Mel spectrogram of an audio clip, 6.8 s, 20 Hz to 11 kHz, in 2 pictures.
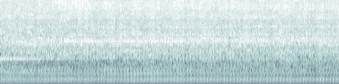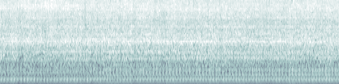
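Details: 1972 Dayton 3,000 W electric-start generator, sat unused for 30 years, running after reassembly during an RPM check: a steady, even drone with no misses, knocks or surging, sounding healthy and settled.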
